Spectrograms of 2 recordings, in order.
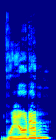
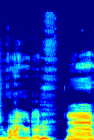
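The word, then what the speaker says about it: Riordan: that's wrong so there's still people who think that Rick's name is rein so uh y'all are cancelled if you think that he literally has said in multiple interviews it's ryen n who cares tomato tomato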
